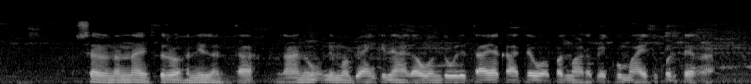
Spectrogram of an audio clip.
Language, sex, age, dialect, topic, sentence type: Kannada, male, 25-30, Central, banking, question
